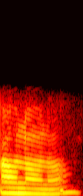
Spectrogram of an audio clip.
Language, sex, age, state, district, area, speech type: Telugu, female, 45-60, Andhra Pradesh, Kadapa, urban, conversation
